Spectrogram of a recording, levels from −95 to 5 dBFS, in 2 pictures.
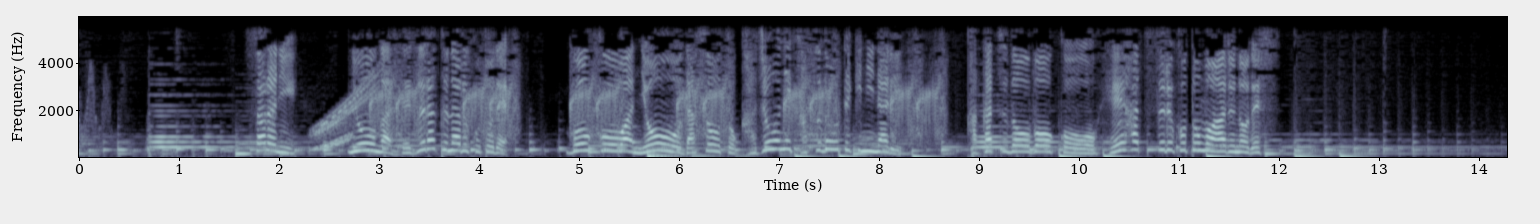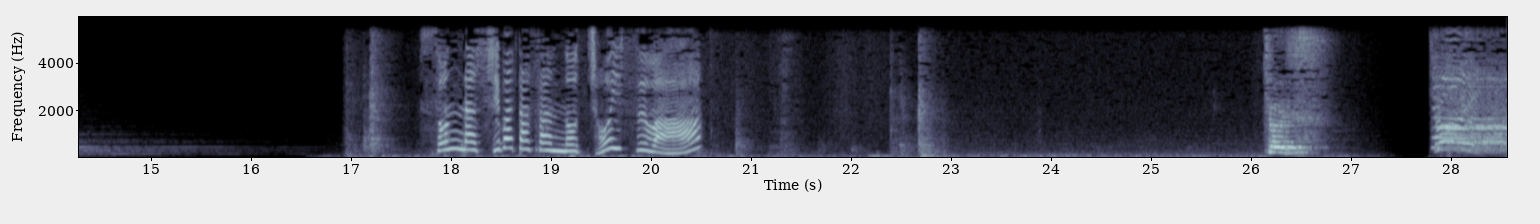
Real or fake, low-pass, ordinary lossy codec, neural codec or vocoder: real; 5.4 kHz; none; none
